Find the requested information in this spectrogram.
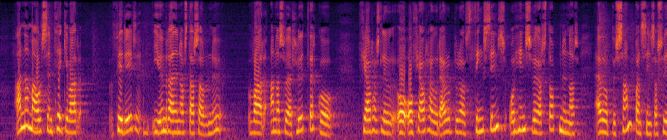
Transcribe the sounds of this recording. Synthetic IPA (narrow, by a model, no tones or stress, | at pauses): a̰nːaðmaːwlsɛmt̪ʰɛːcɪvaɾ | fɪɾɪɾiʏmɾajðʏnawst̪aɾ̥sawɾʏnʏ | vaɾanːasvɛːɣal̥ʏːt̪vɛr̥kɔɣ | fjawr̥aslɛɣɔʔɔɣfjaːwr̥ɦaːɣʏɾɛvɾowpʏɾaðθiŋsːɪnsɔɣɦɪnsvɛːɣaɾ̥st̪ɔpnʏnaɾ̥ | ɛ̰vɾowpʏsampansɪnsawsvɪ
